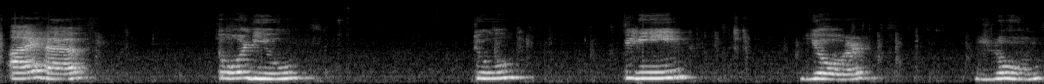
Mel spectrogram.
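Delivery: word by word with long pauses; isolated words, drawn out; slow dictation. Shown as a demonstration. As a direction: dictate it slowly, firmly voiced. Dictating example while writing it out.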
